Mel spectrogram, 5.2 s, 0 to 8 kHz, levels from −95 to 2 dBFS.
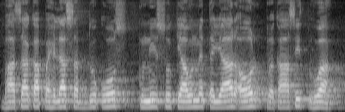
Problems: none marked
